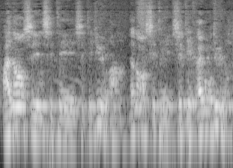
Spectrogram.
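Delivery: low, soft, halting confession; subdued, faltering mock sorrow; mock pained. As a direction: play wounded, dropping low and quiet. Mock-pained aside after hospital gag.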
